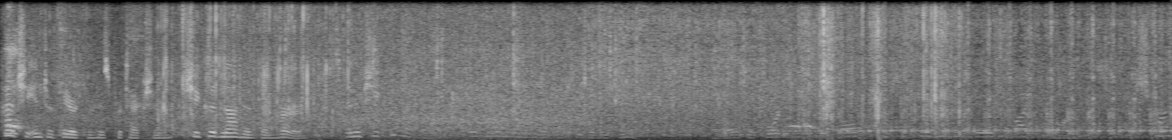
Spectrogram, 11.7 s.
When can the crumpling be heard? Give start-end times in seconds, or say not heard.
1.6-3.5, 8.0-10.2.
